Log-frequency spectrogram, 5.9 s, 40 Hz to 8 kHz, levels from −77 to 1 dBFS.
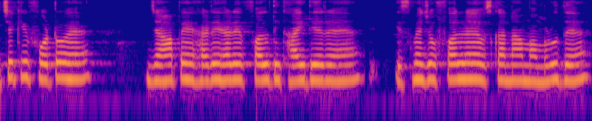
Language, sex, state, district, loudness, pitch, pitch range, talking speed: Hindi, female, Bihar, Muzaffarpur, -22 LUFS, 245 Hz, 235-250 Hz, 225 wpm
